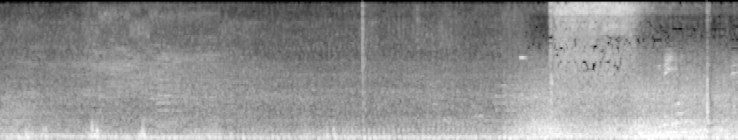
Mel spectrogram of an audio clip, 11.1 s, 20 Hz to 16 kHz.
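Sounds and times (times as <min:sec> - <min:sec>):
scooter engine rumbling: 0:00.0 - 0:11.0
faint hiss: 0:08.2 - 0:09.7.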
